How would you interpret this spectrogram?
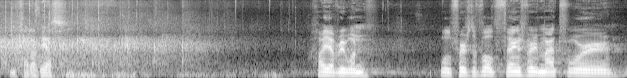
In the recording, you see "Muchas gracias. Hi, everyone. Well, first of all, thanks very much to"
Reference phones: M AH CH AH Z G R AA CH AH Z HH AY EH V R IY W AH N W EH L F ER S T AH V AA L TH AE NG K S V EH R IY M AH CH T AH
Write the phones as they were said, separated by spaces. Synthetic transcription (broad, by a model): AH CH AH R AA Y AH S HH AY EH V R IY W AH N W EH L F ER S T AH V AA L TH AE NG K S V EH R IY M AH CH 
